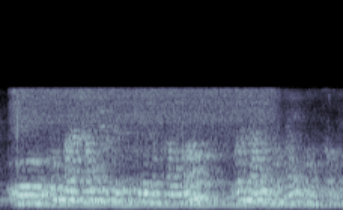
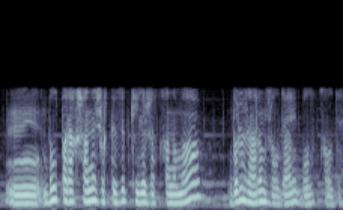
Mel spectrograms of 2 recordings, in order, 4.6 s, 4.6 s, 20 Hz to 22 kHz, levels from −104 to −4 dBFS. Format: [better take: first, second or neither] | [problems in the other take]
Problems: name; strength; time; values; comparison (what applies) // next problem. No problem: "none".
second | background sound (Sink (filling or washing) / Water tap, faucet / Liquid); 20 dB below the speech // room echo; dies away in 1.3 s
